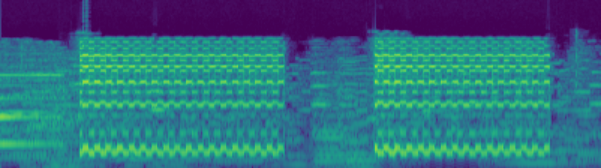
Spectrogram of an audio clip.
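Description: Mobile phone ringing twice, each electronic ring a warbling tone lasting just over a second with a short gap between, over background music.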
